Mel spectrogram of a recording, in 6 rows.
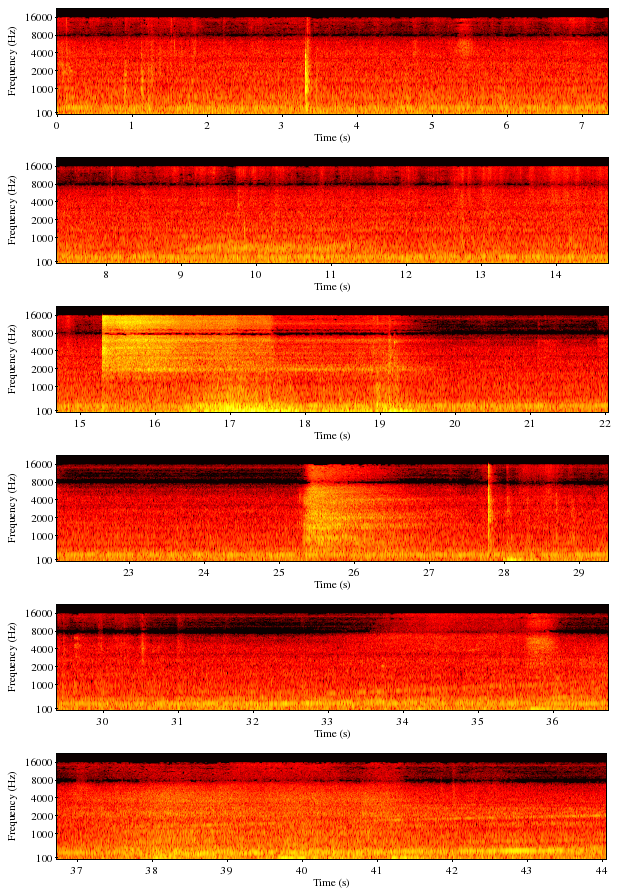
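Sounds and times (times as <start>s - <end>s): heavy rumble: 0.0s - 22.6s, 24.2s - 44.0s
electric train rumble and hum: 0.0s - 44.0s
air hiss: 15.3s - 19.6s, 25.3s - 27.3s
thump: 27.9s - 28.5s.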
